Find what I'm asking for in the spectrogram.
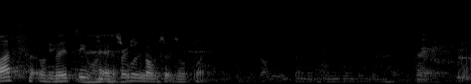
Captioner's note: non-english speech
